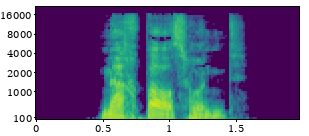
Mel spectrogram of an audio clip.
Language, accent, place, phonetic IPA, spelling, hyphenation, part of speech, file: German, Germany, Berlin, [ˈnaχbaːɐ̯sˌhʊnt], Nachbarshund, Nach‧bars‧hund, noun, De-Nachbarshund.ogg
- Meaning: neighbour's dog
